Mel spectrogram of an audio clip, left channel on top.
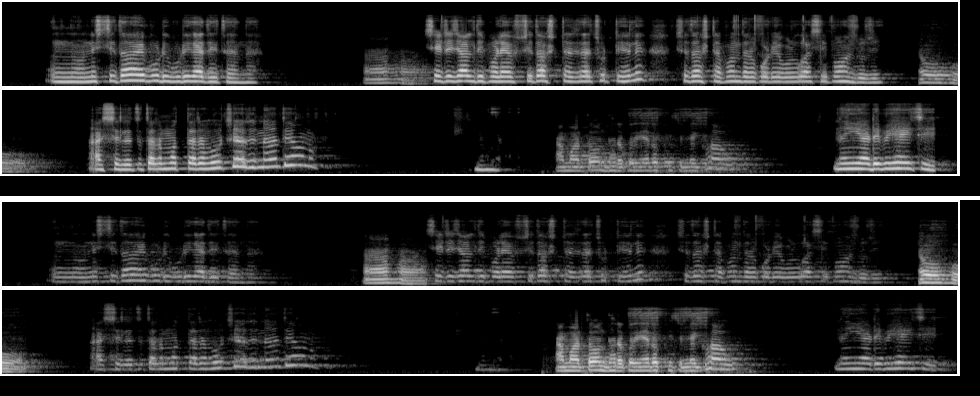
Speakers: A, on the left; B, on the right.
A: ଉୁଁ ନିଶ୍ଚିତ ଭାବେ ବୁଡି ବୁଦି ଗାଧେଇଥାନ୍ତା।
B: ଓହୋ।
A: ସେ ଜଲଦି ପଳେଇ ଆସୁଛି ଦଶଟାରେ ତା ଛୁଟି ହେଲେ। ସେ ଦଶଟା ପନ୍ଦର କୋଡିଏ ବେଳକୁ ଆସି ପହଞ୍ଚୁଛି।
B: ଓହୋ।
A: ଆସିଲେ ତ ତାର ମତାର ହଉଛି ଆଉ ଦିିନ ରାତି ଆଉ କଣ। ହୁଁ।
B: ଆମର ତ ଅନ୍ଧାର କର ରଖିଛି ମେଘ ଆଉ।
A: ନା ଇଆଡେ ବି ହେଇଛି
